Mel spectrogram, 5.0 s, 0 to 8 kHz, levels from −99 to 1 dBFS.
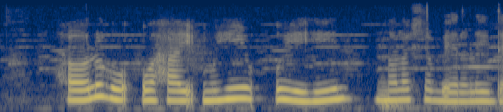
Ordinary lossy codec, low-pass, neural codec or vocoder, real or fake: none; 7.2 kHz; none; real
